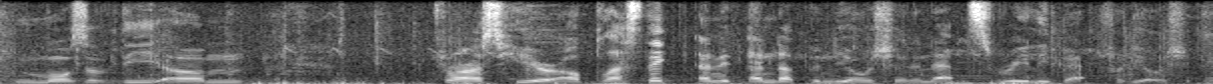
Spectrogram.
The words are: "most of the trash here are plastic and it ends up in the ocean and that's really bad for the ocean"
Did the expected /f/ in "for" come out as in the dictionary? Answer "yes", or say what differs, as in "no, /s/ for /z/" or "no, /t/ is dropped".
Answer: yes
